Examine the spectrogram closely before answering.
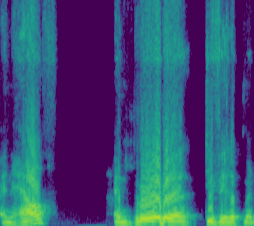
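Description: Against a quiet background, a man speaks at medium pitch. His tone is dark and mellow. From South Africa. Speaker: health advocacy director; webinar speaker. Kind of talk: opening address. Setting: video call. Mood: earnest, reflective. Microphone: video call.

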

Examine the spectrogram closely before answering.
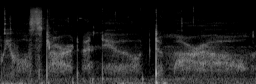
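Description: The voice of a woman comes through as a whisper. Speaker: ASMR creator. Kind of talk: ASMR shopping haul talk to camera. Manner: whispered. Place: home room. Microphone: studio mic.

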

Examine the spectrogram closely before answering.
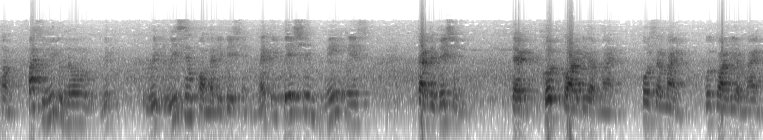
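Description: Long, frequent pauses break up the speech, heard with audible room echo and light background noise. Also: man, moderate pace. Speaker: meditation teacher. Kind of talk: teaching talk, answering questions. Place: home room. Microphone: camera far.

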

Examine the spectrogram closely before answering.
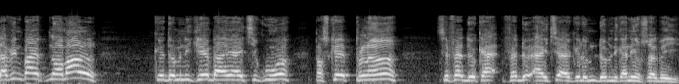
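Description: At a very fast pace and high pitch, a man talks with ordinary pitch variation and very even loudness. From Haiti. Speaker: political commentator. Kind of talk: political commentary monologue. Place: studio. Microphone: studio mic.

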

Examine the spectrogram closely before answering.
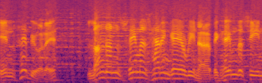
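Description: Music runs underneath the voice. Delivery comes at a fairly quick pace. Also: man. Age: 1957 recording. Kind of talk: newsreel narration.

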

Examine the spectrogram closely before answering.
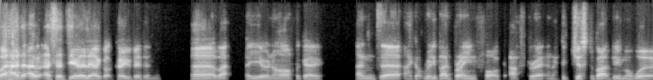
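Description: A man's fairly low voice with an English accent, fairly quick, with ordinary pitch variation and big swings in loudness, dry with no echo, against a quiet background. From English Midlands. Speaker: author. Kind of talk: casual interview chat. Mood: relaxed, animated gestures. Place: home room. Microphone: video call.

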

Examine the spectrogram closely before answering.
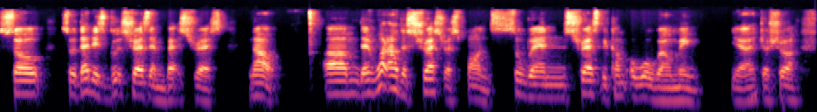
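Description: A man talks fairly slowly, his pitch rising and falling in an ordinary way, with a quiet background behind him. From Malaysia. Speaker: psychiatrist. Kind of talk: interview. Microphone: video call.

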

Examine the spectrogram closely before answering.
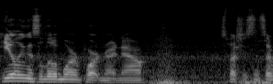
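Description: Intonation rises and falls in a lively way. The reading aloud sounds natural.

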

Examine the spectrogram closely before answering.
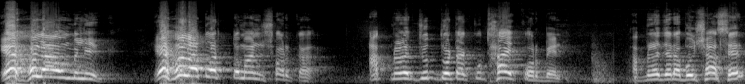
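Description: An animated man speaks at an extremely high pitch with very wide pitch swings. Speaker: lawyer and opposition politician. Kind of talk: political speech. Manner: animated, fiery.

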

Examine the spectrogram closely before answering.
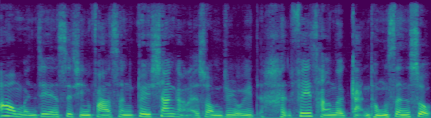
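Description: Lively intonation shapes speech delivered at a fairly quick pace. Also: woman. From Hong Kong. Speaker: journalist. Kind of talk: talk show discussion. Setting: studio. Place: studio.

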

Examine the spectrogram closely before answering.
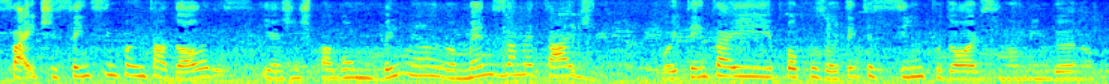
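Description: The speaker talks at a fairly slow pace with ordinary pitch variation. The sound is dry with no echo, and background noise is noticeable. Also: woman. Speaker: travel live streamer. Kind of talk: casual live stream chat, reading viewer comments. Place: shop.

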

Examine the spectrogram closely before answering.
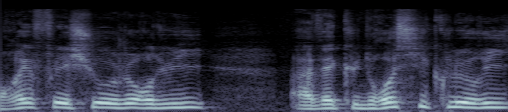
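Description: In a quiet background, a man's voice comes through with a dark, mellow tone. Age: 40s. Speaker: business owner. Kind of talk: interview testimony. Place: office. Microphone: lapel.

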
